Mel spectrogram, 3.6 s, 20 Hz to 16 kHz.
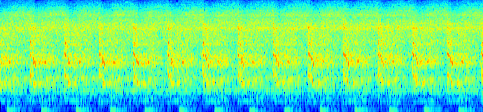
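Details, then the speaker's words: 1986 Honda Fourtrax 200SX quad after top-end rebuild and new ignition coil, after it died: even cranking about four compression beats a second, never catches; timing light shows spark present, owner suspects it is flooded. "So it has died for a different reason, and it won't restart, by the way. I'm suspecting it is flooded out."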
